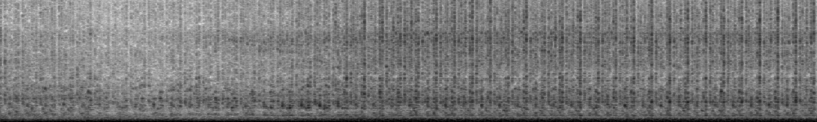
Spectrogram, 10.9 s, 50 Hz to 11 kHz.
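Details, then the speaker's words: Cold start at about 10°C after sitting overnight, carbureted engine with no exhaust pipes; loud deep even rumble with steady pulse, no misses or knocks; running healthy. "God that sounds awesome wonder how much trouble if I'd get in running straight pipes just out right in here"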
